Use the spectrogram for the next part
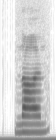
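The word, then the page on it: nan1: tone 1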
